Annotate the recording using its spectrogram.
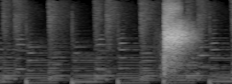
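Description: Upbeat comedy background music with a steady beat; about one and a half seconds in, a loud, short hit sound effect, a noisy crack lasting about a third of a second, is laid over it as one boy grabs the other.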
